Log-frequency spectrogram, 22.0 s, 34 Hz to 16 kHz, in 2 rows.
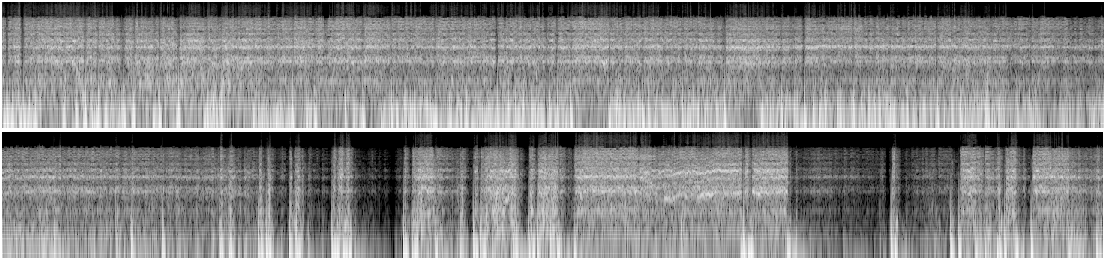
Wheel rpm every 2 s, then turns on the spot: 230, 220, 230, 230, 230, 230, 230, 230, 220, 210, 230.
none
